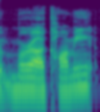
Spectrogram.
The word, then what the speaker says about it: Murakami: Takashi Murakami?" That's how you pronounce it.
